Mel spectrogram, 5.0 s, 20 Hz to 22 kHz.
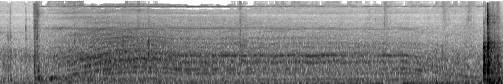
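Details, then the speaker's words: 2012 Volvo XC60 T6 power tailgate after replacing both lift motors/struts: smooth, even motor whine rises, holds about three seconds, drops off cleanly; much quieter than before, working normally. "Beautiful, much quieter, and looks like it's working."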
